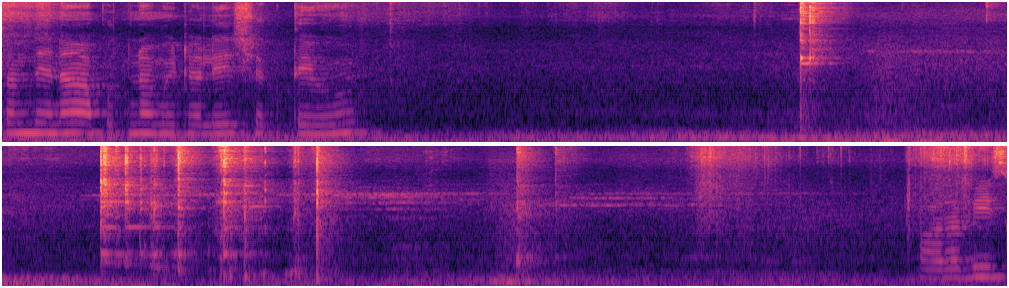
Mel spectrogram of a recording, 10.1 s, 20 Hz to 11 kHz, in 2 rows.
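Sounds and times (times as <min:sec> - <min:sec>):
spoon clinking on metal plate: 0:05.5 - 0:06.8.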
